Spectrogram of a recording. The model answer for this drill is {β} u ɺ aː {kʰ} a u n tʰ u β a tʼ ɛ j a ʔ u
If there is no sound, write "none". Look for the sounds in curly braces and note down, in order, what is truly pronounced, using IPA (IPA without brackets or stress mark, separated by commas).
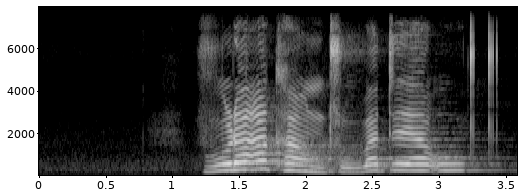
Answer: v, kʰ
